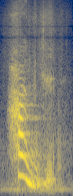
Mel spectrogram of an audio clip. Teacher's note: The pinyin and tone for 汉语 is with a fourth falling tone on 汉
